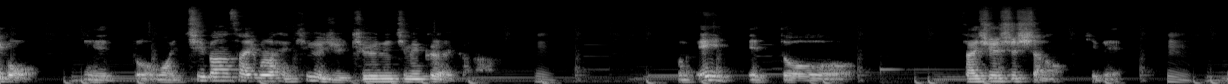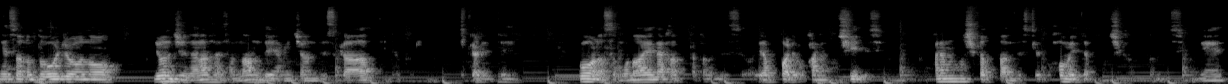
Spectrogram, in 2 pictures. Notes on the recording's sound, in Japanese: すみません、今回ちょっと音声が悪いかもです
